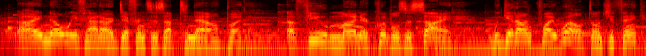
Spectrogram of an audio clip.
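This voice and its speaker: A man voicing a cocky, playful young warrior and doting big brother in a video game, smooth-talking and theatrical. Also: a little high, sing-song, moderate pace. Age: young adult. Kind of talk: video game character acting. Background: music.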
